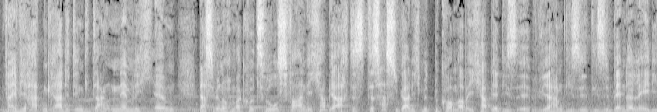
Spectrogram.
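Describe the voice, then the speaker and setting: A man's voice: mid-range voice, close to an everyday voice. A man playing a laid-back, eager young superhero guy who rambles in casual slang. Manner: casual slang, rambling, says Alter and Digga.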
